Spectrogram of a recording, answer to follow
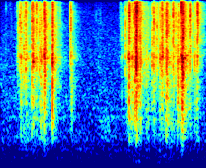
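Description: An X-Man Bell magnetic Pyraminx being turned by hand, its layers clicking as they move: two quick bursts of turns about a second apart.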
